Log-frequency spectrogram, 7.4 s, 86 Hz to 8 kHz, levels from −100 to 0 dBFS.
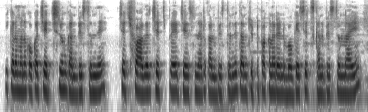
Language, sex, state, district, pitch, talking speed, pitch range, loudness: Telugu, female, Telangana, Mahabubabad, 195 Hz, 145 wpm, 190-205 Hz, -18 LUFS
